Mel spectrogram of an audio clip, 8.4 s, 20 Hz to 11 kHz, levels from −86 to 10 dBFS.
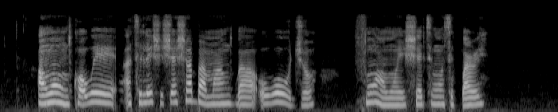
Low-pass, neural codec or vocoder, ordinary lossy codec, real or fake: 7.2 kHz; codec, 16 kHz, 8 kbps, FreqCodec, larger model; MP3, 48 kbps; fake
